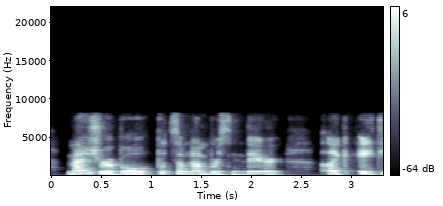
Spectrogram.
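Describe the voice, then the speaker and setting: Medium in pitch, a woman's voice comes across somewhat breathy. She keeps a moderate pace with ordinary pitch variation. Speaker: student trainer in a medical students' association. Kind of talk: online training presentation.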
